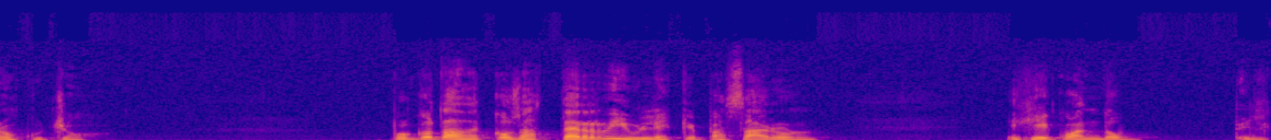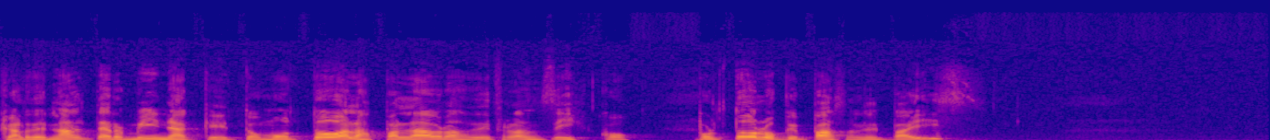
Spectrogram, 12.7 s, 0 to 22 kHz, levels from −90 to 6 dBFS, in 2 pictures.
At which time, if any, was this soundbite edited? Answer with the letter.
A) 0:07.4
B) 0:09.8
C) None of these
B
